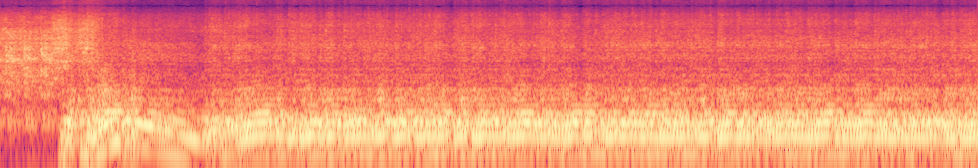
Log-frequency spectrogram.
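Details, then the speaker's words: First start after cylinder head work, new manual timing belt tensioner fitted and timing verified: engine catches and revs smoothly, even strong drone, no knocks or ticks; healthy, fuel pressure then adjusted. "That sounds really good out here. She is so fast. That sounded gnarly out here."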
